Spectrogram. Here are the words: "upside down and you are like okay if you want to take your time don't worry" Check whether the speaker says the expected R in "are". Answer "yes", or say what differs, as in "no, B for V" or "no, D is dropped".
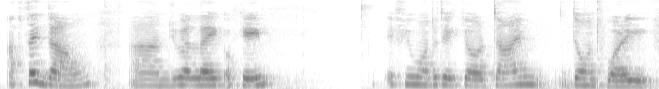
no, L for R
